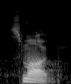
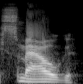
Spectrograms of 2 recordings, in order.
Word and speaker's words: Smaug: the rings sauron hobbit smog i'm sorry smaug i don't like that pronunciation so i'm gonna call it smug star wars darth vader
